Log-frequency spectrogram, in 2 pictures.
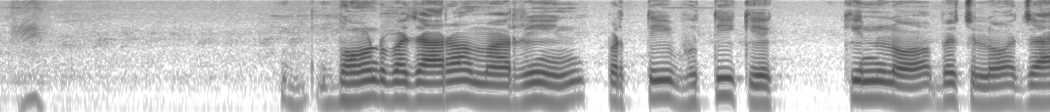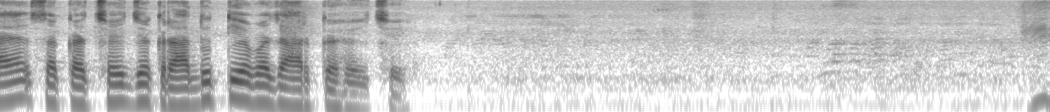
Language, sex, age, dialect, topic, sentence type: Maithili, male, 41-45, Angika, banking, statement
